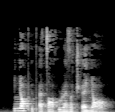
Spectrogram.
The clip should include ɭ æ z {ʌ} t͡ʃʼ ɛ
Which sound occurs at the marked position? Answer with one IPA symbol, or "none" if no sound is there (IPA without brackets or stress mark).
ʌ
